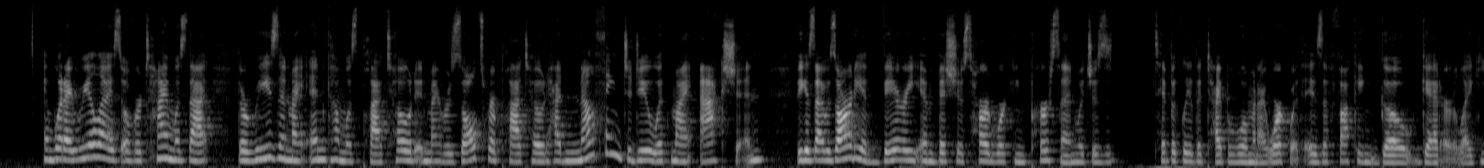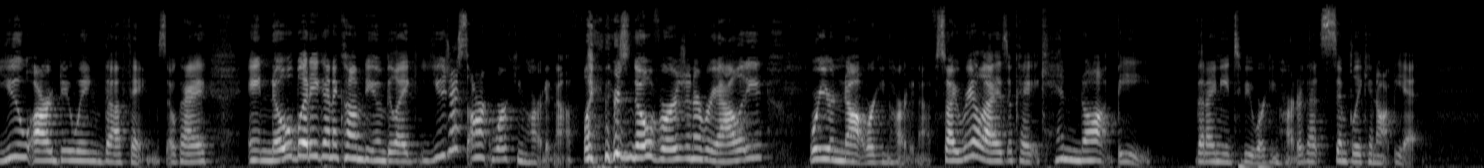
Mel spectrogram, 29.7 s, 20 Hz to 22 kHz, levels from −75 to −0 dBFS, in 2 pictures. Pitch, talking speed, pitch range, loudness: 215 Hz, 210 wpm, 195-235 Hz, -30 LUFS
